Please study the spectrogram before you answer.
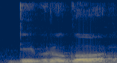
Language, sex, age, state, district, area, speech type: Bodo, male, 30-45, Assam, Chirang, urban, spontaneous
